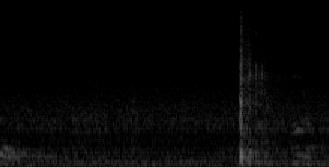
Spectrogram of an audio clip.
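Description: A single sharp pop about one and a half seconds in: a pitched baseball smacking into the catcher's leather mitt.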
